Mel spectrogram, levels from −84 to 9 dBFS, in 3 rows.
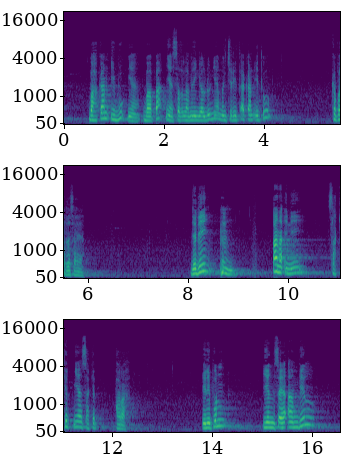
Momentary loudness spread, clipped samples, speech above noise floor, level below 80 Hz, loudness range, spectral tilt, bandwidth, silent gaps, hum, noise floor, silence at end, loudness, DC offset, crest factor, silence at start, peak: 15 LU; under 0.1%; 37 dB; -70 dBFS; 9 LU; -7 dB/octave; 11.5 kHz; none; none; -61 dBFS; 0.4 s; -25 LUFS; under 0.1%; 24 dB; 0.5 s; -2 dBFS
